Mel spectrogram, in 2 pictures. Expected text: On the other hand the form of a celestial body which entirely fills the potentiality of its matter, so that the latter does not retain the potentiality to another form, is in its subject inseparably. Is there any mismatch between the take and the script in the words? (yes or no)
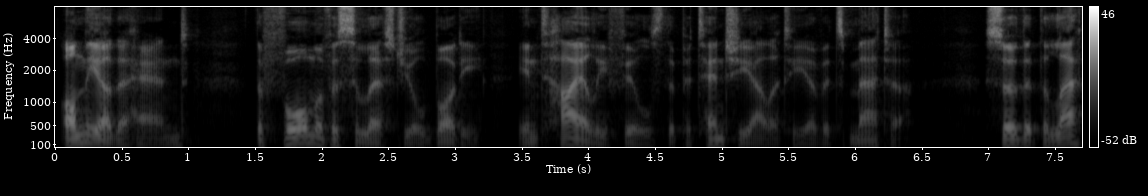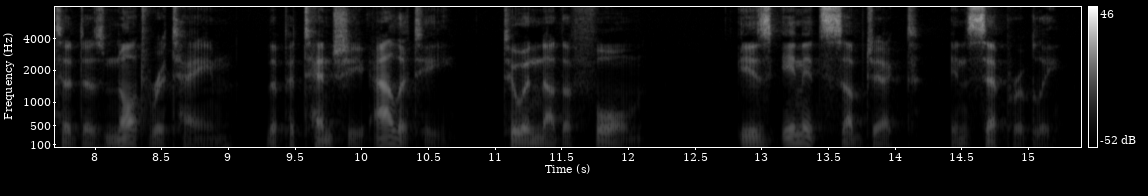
yes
